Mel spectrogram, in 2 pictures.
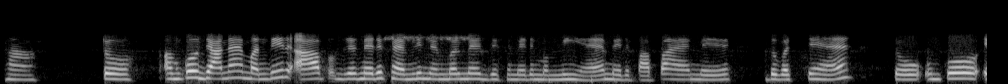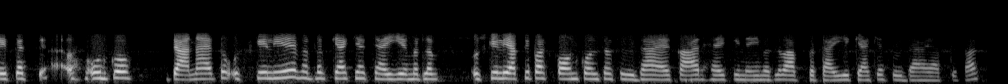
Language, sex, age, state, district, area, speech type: Hindi, female, 18-30, Uttar Pradesh, Sonbhadra, rural, conversation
